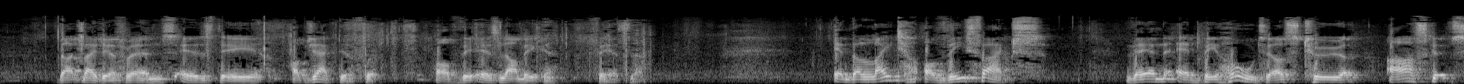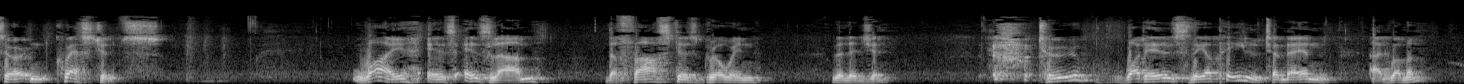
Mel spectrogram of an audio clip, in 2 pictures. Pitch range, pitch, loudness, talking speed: 100-135 Hz, 110 Hz, -18 LUFS, 85 wpm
